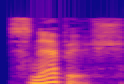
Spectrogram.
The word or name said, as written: snappish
